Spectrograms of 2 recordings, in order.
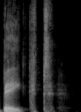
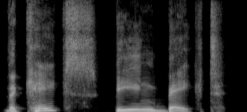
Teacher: even though it's an ed D it's a t sound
